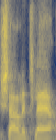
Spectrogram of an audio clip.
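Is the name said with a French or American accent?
French. The name is said with a French accent.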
